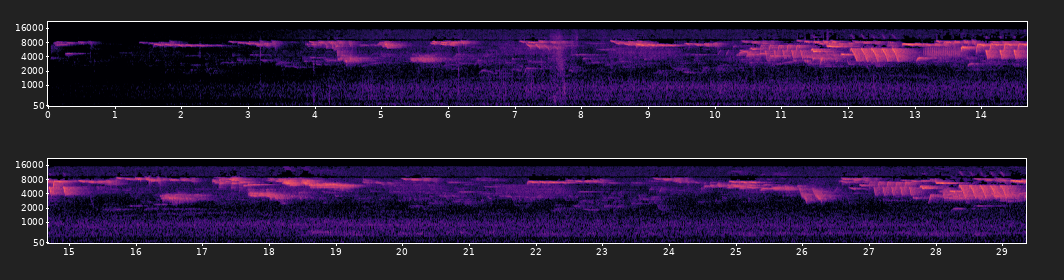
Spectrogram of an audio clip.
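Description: Small birds chirping and twittering, with short high calls and quick rapid trills that repeat again and again, starting about two seconds in.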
